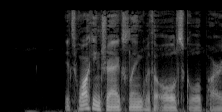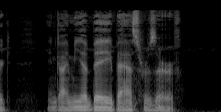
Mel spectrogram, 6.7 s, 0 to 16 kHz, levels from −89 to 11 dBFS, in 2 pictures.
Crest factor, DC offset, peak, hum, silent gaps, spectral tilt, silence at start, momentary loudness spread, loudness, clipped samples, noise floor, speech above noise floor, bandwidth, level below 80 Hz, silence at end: 22 dB; under 0.1%; -14 dBFS; none; none; -4 dB/octave; 1 s; 13 LU; -33 LUFS; under 0.1%; -79 dBFS; 45 dB; 11.5 kHz; -48 dBFS; 0.65 s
